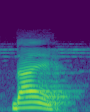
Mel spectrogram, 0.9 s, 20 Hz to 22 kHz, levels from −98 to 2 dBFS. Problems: background sounds at intervals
